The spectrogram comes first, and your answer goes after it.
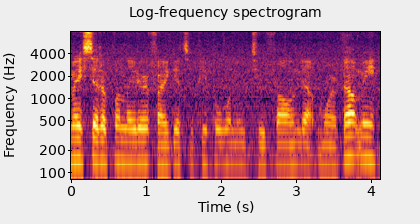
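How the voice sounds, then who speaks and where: With noticeable background noise and audible room echo, a man of medium pitch speaks at a moderate pace. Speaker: gaming streamer. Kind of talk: casual chat. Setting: live stream. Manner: hesitant, many fillers. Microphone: voice may be too quiet on mic.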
